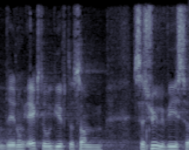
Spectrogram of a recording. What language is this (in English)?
Danish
